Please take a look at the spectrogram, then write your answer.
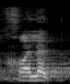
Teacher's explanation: خا کو پر پڑھنا ہے، لت تا میں قلقلہ نہ ہونے پائے اس کا خیال رکھنا ہے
